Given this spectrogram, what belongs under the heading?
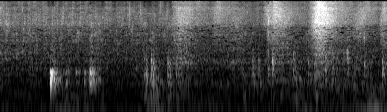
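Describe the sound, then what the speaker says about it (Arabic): Tomato juice is poured into a hot cooking pot and sizzles, with soft splashes at first, then a steady frying hiss that swells near the end, close and with no voices. "اهي بنزل بعصير الطماطم الجميل"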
